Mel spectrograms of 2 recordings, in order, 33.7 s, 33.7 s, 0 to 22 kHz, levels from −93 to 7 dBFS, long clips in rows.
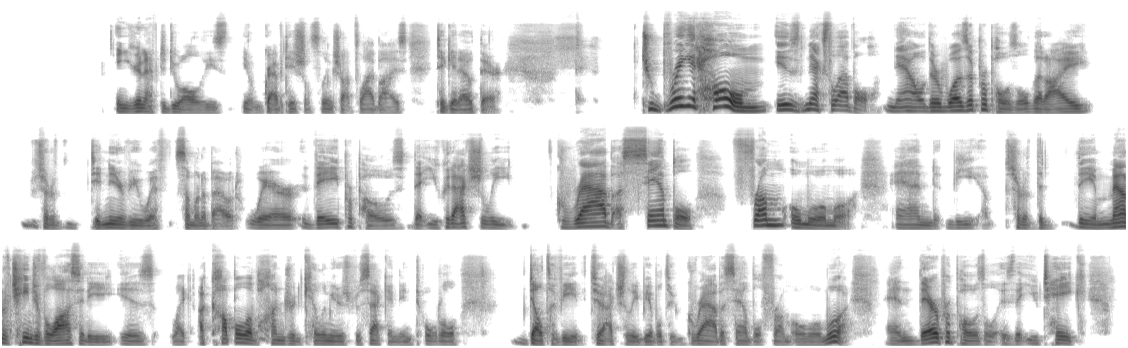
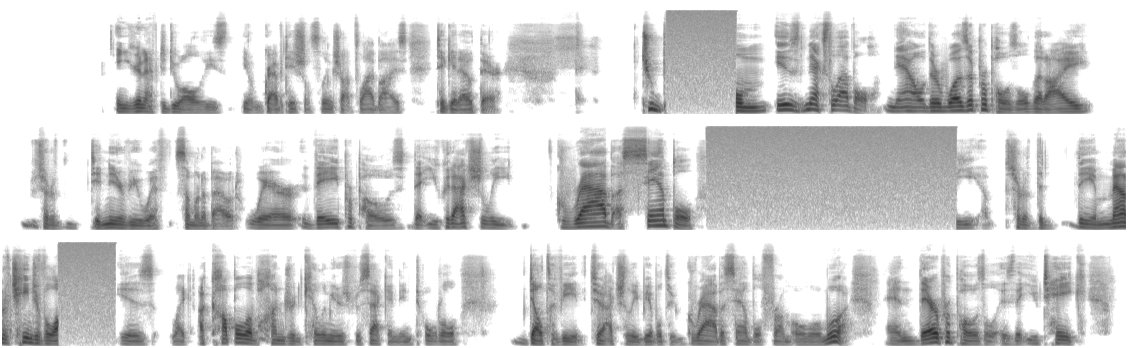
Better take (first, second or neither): first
